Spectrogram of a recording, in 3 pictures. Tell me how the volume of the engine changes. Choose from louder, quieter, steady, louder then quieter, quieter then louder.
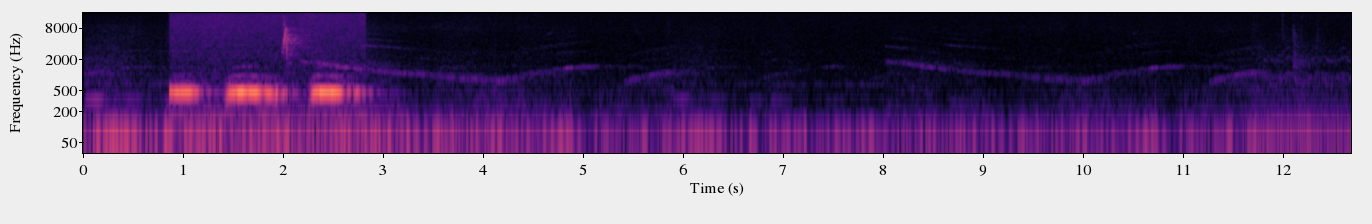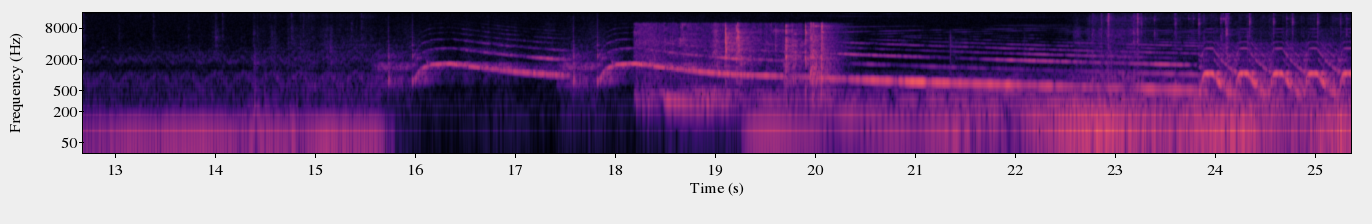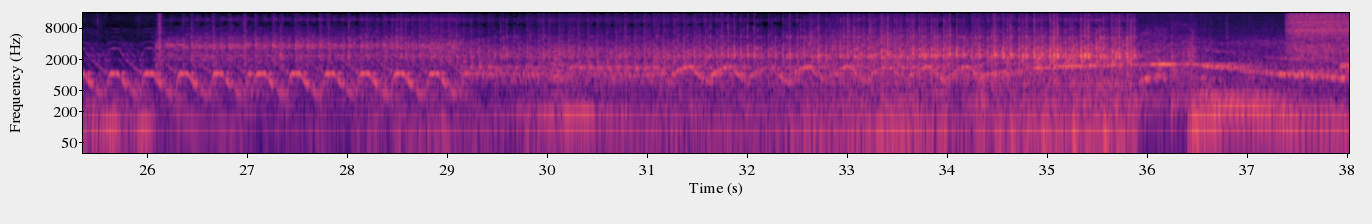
louder.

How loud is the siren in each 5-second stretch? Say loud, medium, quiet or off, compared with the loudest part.
quiet, quiet, quiet, medium, loud, loud, loud, loud.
